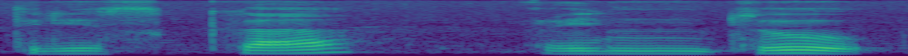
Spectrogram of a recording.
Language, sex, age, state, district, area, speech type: Telugu, male, 45-60, Telangana, Hyderabad, rural, read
